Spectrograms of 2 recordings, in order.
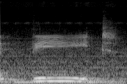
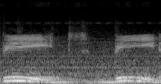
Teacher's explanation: Front vowel mean कि हमारी टंग जो पोजीशन की टंग की पोजीशन है उसमें हमें ये फील होगा। अगर मैं ये साउंड प्रोड्यूस करता हूँ, जैसे बीट, ये मेरी ज़बान जो है उसकी फ्रंट पोजीशन से ये निकल रहा है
